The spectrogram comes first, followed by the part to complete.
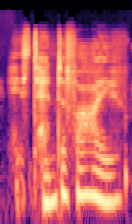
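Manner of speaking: a hint of the gentle librarian; kindly librarian. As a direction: librarian calling time softly. Librarian tells Matilda time.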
